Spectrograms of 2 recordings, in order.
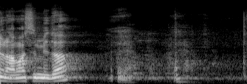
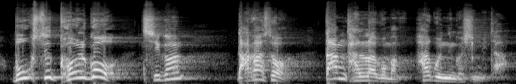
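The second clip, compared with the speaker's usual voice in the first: ordinary talk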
